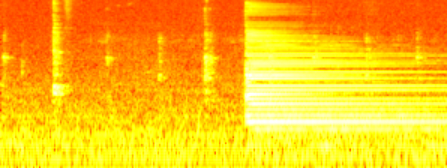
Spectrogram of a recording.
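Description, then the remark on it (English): A clock ticks softly a few times, then a loud, bright chime strikes once and rings out, slowly fading. “That's not Dimitri, that's the clock.”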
